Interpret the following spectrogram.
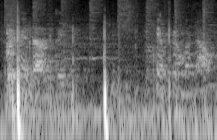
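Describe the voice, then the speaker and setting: A young woman chatting casually, teary, with her mouth burning from spicy food. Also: normal speed. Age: young adult. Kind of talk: casual reaction chat. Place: home dining room. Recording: echoey room under loud music.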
